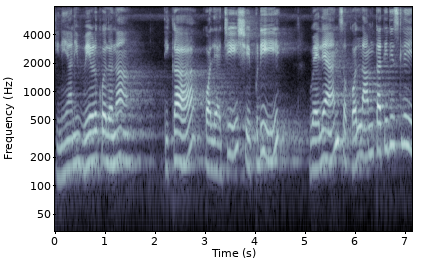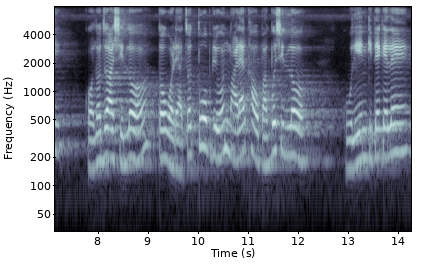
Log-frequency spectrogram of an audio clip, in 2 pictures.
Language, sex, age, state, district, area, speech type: Goan Konkani, female, 30-45, Goa, Canacona, rural, spontaneous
